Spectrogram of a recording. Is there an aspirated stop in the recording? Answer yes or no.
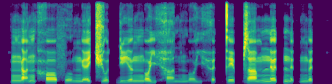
no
